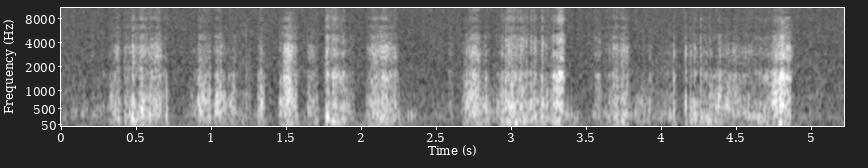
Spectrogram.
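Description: A metal fountain pen nib held in the fingers scratches across a lined paper notebook page, writing in red ink. Short, dry scratching strokes come in uneven bursts with brief pauses between them. The sound is quiet and bright, with a crisp, papery rasp.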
